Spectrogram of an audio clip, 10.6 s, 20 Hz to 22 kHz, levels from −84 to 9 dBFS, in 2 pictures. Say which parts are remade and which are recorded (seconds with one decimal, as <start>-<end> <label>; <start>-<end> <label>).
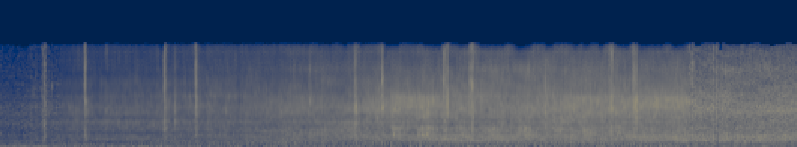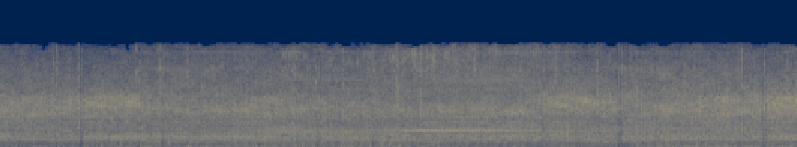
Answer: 0.0-0.4 recorded; 0.4-4.6 remade; 4.6-10.6 recorded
